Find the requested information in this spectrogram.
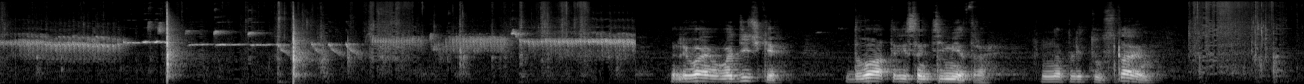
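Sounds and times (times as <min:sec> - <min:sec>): high chirping trill: 0:00.0 - 0:06.4.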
